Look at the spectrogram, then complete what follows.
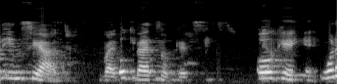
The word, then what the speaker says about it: INSEAD: also done her mba from inseed france i hope my pronunciation is correct over there ma'am that's fine it's called insead but that's okay okay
